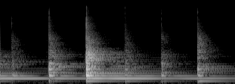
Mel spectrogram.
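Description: Frame drum played by hand in a 9-beat rhythm: finger strokes about every third of a second, with one strong accented stroke about a second in and lighter strokes around it. The accent alternates between the right and left hands, and the drumhead rings on with a sustained tone between strokes.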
